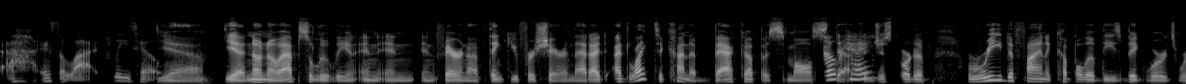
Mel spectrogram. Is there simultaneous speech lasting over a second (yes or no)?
no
